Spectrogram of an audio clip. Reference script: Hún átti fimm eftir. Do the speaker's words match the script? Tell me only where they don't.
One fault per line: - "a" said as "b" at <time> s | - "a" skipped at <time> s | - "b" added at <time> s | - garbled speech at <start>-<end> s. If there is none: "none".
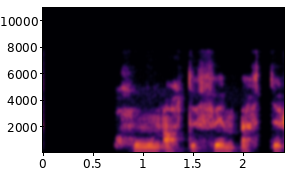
none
